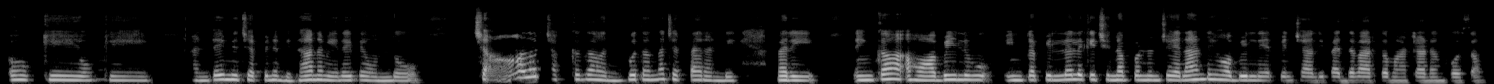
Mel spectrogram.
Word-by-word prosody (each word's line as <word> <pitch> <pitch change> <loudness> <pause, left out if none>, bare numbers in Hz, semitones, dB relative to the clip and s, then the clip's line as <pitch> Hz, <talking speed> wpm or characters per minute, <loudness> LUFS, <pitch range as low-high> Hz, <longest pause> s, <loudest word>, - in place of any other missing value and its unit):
Okay. 210 0 0 0.3
Okay. 195 0 -6 0.8
అంటే 180 +4 0
మీరు 220 -1 +3
చెప్పిన 195 +1 -1
విధానం 200 +5 +1
ఏదైతే 195 +1 -1
ఉందో 175 0 -1 0.8
చాలా 310 +3 0 0.2
చక్కగా 225 0 -3
అద్భుతంగా 215 +5 0
చెప్పారండి. 195 -5 -2 0.5
మరి 190 -1 +5 0.6
ఇంకా 205 +4 +5 0.3
హాబీలు 210 +2 +4 0.4
ఇంకా 195 +1 +1
పిల్లలకి 220 +2 +3
చిన్నప్పటినుంచి 200 0 +1
ఎలాంటి 225 +4 +3
హాబీ‌లు 195 -2 +3
నేర్పించాలి? 185 -1 -7
పెద్దవారితో 180 0 -3
మాట్లాడడం 175 0 -6
కోసం. 170 - -7
200 Hz, 95 wpm, -24 LUFS, 185-215 Hz, 0.8 s, మరి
